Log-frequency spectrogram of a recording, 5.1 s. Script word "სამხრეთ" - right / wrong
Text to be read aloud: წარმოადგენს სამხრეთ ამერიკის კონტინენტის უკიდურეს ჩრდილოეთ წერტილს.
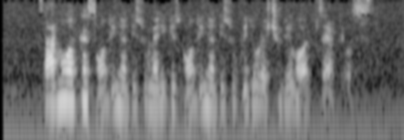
wrong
